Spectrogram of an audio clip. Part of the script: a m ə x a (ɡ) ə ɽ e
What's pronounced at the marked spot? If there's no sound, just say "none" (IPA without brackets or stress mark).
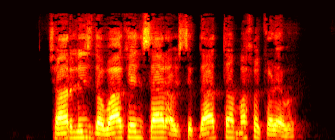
k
